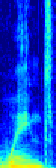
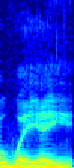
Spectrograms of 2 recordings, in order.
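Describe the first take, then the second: First: The name is said as one syllable. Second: The name is said with an extra syllable. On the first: "I think it's just Wayne's" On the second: "you're adding an A's at the end"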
